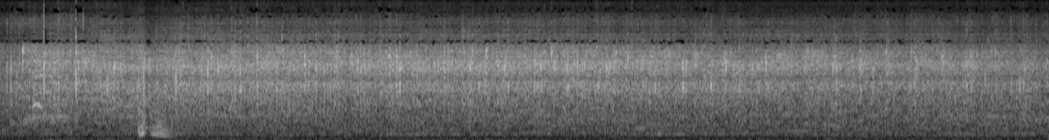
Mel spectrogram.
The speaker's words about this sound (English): Now you clap for that, but I wonder if you really understand what that means.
